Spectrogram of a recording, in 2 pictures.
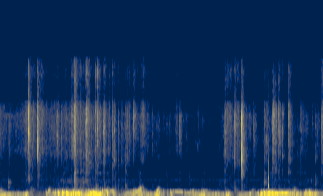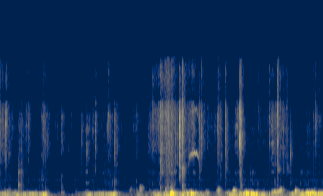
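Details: Pigeons in a loft, several birds cooing together; low, rounded arched coos overlap continuously, with rustling and faint clicks from the birds moving about.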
